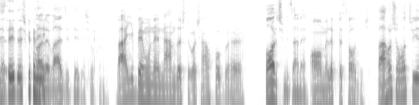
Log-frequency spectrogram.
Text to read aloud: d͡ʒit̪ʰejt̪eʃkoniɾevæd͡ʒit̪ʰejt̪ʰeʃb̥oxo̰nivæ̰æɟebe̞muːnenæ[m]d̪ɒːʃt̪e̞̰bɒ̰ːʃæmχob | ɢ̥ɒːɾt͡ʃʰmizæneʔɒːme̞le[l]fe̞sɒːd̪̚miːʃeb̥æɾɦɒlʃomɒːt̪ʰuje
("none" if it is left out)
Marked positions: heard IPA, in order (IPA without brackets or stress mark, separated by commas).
m, none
